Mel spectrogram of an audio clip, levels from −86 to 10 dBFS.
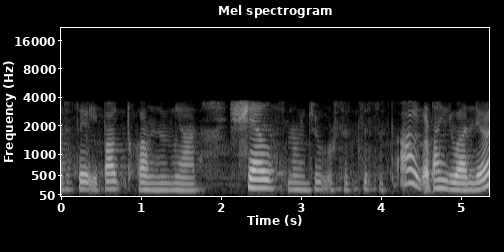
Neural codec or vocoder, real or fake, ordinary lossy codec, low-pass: autoencoder, 22.05 kHz, a latent of 192 numbers a frame, VITS, trained on one speaker; fake; none; 3.6 kHz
